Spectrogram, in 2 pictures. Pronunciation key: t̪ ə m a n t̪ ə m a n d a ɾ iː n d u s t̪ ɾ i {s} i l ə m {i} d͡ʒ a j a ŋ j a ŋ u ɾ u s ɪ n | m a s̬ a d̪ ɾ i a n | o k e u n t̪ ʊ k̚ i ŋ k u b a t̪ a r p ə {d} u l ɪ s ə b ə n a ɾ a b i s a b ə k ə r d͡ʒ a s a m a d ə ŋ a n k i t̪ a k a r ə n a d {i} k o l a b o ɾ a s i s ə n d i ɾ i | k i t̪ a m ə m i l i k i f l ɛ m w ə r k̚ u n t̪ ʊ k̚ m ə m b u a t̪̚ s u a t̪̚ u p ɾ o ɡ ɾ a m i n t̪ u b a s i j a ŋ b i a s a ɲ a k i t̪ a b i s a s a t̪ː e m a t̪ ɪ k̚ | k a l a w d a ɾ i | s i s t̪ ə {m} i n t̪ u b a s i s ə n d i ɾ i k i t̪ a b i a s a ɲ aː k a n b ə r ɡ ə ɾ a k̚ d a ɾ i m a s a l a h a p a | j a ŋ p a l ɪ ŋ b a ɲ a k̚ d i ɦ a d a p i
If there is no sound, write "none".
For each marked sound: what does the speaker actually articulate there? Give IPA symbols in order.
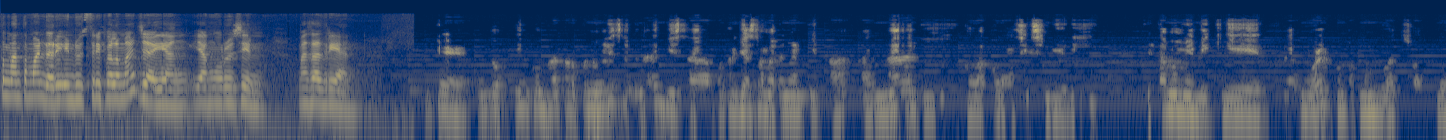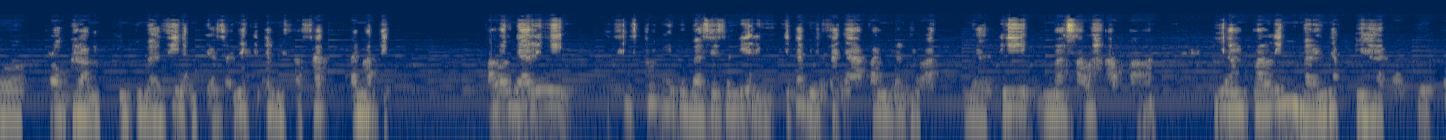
f, a, n, i, m

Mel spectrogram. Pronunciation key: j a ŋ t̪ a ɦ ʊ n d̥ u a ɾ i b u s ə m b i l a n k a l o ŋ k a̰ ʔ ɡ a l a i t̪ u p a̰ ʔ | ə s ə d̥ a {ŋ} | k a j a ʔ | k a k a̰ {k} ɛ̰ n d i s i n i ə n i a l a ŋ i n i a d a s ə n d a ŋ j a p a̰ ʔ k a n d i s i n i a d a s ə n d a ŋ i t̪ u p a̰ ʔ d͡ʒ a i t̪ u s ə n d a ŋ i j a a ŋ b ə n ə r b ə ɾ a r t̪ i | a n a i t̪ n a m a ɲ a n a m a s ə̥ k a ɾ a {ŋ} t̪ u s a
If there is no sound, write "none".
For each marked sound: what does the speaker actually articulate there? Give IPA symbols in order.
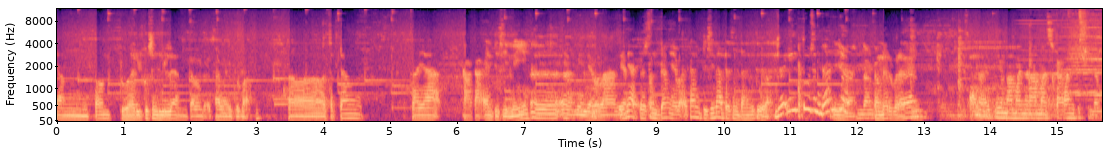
ŋ, ʔ, ŋ

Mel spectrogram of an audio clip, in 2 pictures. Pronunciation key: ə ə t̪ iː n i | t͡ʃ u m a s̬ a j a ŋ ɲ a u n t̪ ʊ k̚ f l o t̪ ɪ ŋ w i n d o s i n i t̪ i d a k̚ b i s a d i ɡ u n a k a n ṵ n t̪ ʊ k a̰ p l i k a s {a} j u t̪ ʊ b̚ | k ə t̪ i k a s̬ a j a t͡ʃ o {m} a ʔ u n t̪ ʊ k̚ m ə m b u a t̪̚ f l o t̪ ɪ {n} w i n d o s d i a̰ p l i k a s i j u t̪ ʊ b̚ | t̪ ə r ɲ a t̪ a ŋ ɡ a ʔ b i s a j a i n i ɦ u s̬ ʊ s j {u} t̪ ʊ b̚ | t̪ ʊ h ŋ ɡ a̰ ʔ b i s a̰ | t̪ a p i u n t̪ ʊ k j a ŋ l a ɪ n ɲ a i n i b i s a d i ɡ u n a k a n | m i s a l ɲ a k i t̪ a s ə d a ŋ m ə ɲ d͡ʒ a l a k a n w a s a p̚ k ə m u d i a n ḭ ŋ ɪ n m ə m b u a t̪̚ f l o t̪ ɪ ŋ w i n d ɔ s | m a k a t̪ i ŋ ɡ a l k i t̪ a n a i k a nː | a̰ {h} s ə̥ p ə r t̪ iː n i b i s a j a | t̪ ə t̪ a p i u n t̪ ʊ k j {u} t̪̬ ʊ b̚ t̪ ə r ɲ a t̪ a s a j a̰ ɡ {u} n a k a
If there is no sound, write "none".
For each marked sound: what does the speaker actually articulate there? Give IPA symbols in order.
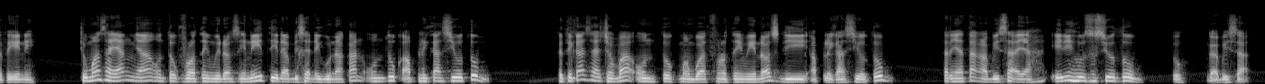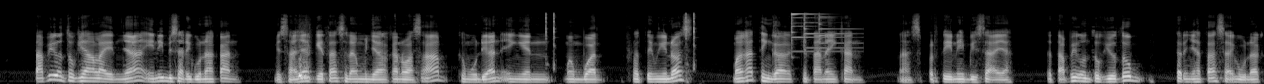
i, b, ŋ, u, h, u, u

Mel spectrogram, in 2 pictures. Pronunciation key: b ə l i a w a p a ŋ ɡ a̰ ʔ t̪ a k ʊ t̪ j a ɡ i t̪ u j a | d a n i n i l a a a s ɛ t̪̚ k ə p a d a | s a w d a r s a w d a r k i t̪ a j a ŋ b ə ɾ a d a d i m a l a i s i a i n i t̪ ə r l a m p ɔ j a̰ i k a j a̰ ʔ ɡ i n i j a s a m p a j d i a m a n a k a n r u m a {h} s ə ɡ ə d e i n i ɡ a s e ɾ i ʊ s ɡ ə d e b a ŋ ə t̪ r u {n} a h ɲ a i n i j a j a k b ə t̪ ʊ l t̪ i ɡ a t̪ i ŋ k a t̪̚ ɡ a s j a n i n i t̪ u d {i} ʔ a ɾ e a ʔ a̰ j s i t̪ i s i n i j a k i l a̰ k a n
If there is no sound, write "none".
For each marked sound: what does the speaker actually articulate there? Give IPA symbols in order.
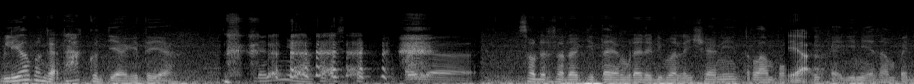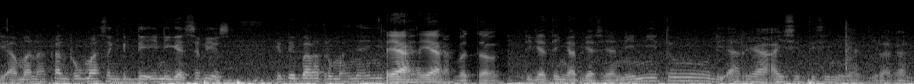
h, m, i

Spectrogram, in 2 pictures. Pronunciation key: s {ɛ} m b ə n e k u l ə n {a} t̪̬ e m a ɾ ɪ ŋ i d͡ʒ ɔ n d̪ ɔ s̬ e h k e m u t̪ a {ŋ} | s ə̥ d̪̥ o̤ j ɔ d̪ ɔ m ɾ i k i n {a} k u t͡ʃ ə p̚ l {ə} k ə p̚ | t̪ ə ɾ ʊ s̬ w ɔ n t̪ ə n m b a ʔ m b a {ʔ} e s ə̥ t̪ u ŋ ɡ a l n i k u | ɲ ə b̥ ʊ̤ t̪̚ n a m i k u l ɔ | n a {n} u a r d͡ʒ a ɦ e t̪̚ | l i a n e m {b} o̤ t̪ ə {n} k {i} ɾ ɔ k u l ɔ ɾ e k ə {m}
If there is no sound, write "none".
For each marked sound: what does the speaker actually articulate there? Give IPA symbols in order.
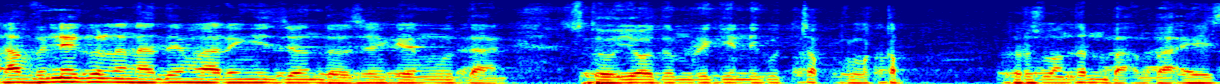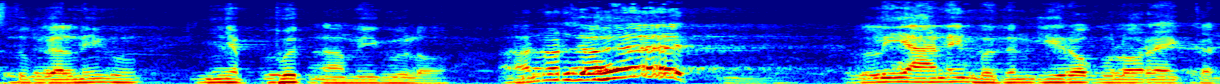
a, a, n, i, ə, ʔ, n, b, n, i, n

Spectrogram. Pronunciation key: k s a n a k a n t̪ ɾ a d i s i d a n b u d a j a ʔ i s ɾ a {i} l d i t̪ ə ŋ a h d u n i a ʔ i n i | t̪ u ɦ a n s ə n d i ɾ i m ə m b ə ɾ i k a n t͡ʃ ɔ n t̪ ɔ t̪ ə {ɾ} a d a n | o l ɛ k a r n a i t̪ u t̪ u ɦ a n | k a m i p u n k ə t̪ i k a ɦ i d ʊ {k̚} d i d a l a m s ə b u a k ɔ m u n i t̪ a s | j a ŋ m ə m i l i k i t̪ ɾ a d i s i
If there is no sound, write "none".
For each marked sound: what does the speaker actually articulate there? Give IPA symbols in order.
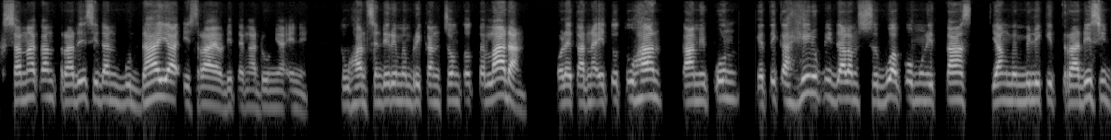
ɛ, l, p̚

